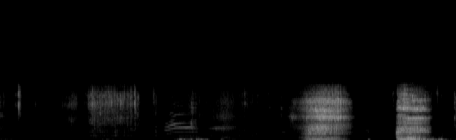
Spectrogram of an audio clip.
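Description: A farm cat gives several short meows and chirps, close and clear, with a couple of longer, louder cries near the end in otherwise quiet surroundings.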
